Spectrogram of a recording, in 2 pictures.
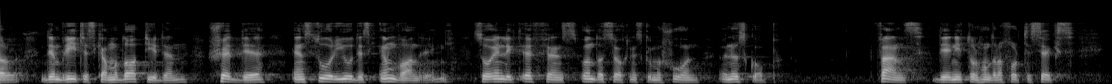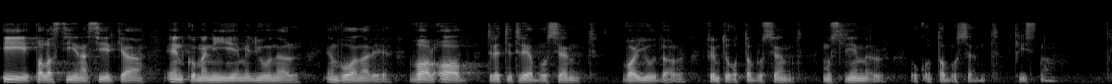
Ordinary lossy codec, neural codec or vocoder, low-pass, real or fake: none; none; 7.2 kHz; real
